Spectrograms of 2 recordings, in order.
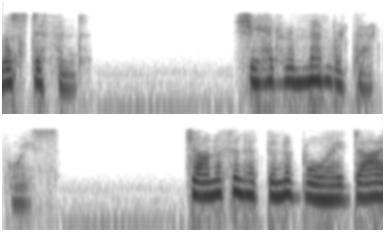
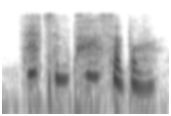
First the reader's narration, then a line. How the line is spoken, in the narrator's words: whispered, her voice shaking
